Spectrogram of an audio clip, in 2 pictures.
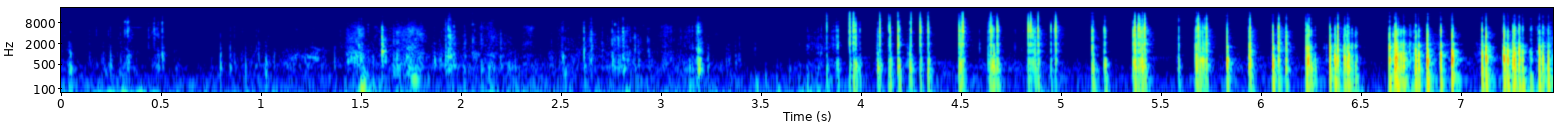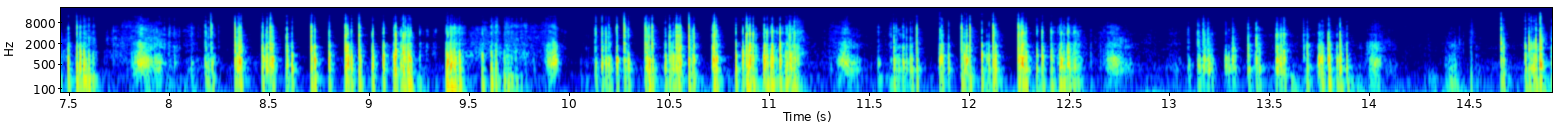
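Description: Fingertips and nails scratch the fabric surface of a black zippered Nintendo Switch carrying case, a handheld-size, hollow, closed case with fabric over a moulded hard shell. Faint, sparse scratches in the first few seconds give way to dense, rapid bursts of dry, crunchy scraping that are bright and broadband with little low end. Each stroke stops short with no ring.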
